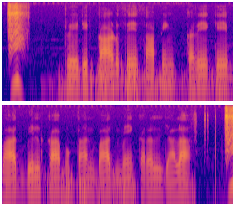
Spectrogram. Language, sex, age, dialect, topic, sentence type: Bhojpuri, male, 41-45, Western, banking, statement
